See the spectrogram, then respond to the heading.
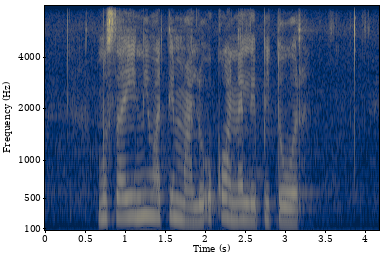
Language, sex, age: Tsonga, female, 19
